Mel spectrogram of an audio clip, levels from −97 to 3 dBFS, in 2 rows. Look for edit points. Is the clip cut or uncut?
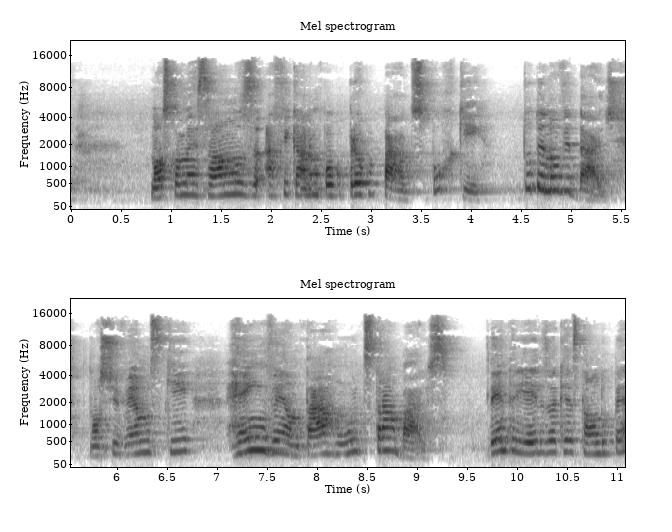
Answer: uncut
